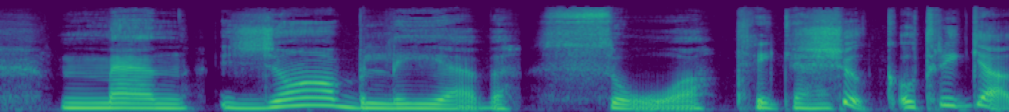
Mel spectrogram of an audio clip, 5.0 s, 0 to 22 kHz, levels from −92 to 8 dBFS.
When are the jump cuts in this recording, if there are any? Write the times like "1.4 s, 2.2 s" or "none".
1.0 s, 2.6 s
